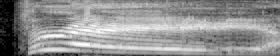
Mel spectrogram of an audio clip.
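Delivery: loud, high, drawn-out shout; countdown climax. Real, not acted. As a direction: stretch the final count into a big holler. Last count before a fire stunt.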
